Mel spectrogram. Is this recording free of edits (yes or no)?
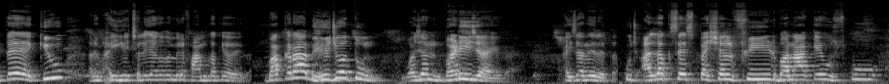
no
